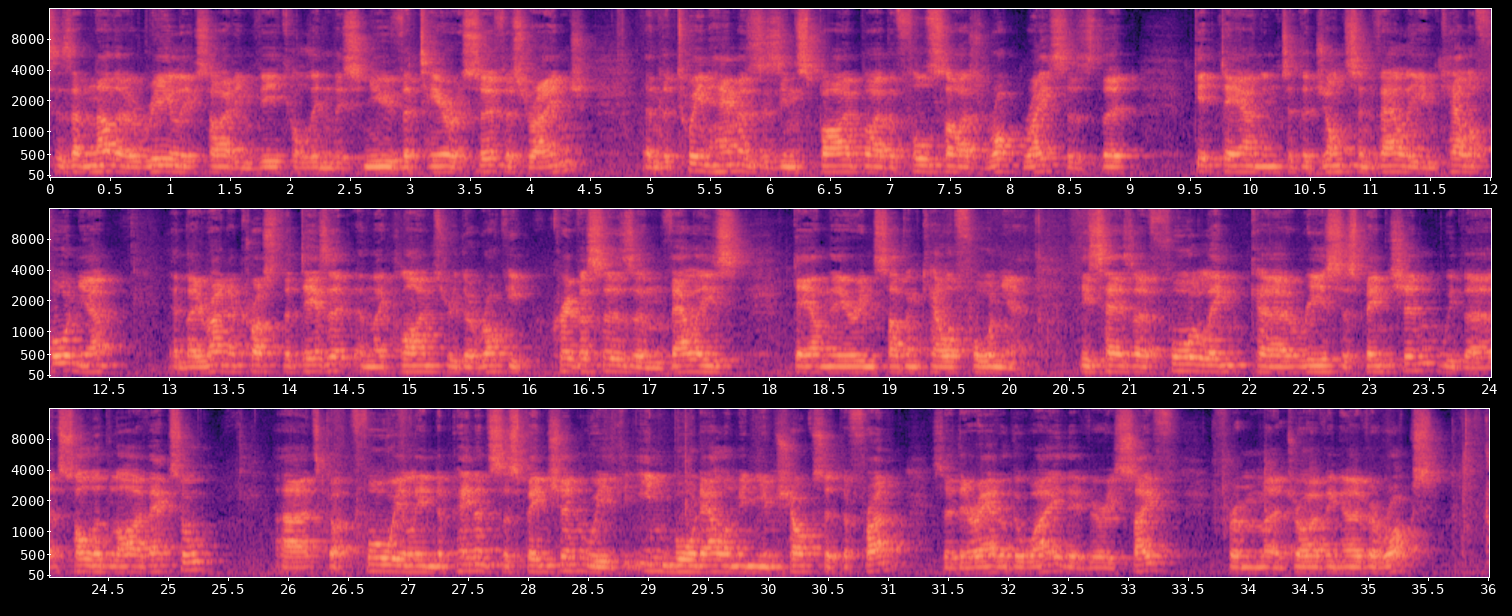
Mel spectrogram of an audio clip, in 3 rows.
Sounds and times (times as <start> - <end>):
Speech: 0.0 - 35.7.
